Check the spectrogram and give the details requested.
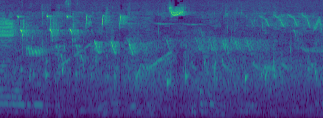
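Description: Several birds chirping and calling at once, a dense run of short, quick chirps and whistles overlapping one another.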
